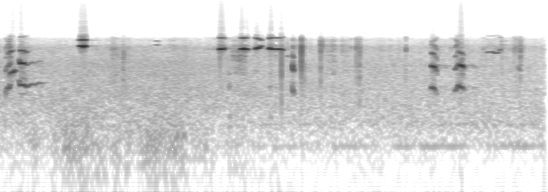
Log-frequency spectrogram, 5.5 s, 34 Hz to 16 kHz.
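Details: A White-tailed Eagle at its nest territory on 15 April 2013, as the male brings prey, gives sharp, high yelping alarm notes at intruders in short bursts, with a clustered series midway and a pair near the end, over faint background hiss.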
